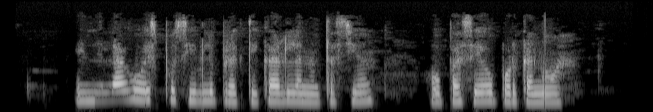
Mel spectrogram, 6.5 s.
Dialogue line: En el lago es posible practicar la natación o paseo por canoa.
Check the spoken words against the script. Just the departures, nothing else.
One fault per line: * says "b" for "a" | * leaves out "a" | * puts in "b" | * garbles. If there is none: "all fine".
all fine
